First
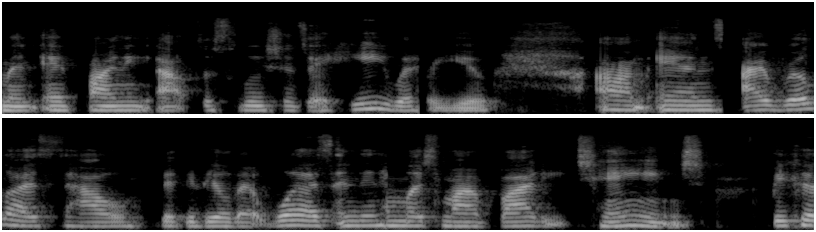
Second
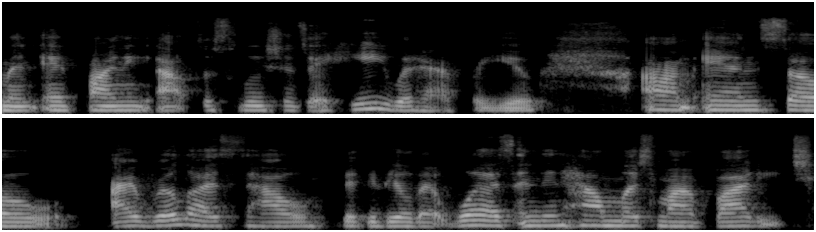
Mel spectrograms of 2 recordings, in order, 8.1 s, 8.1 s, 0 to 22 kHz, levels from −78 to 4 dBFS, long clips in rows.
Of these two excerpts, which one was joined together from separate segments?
first; 3 cuts; at 2.1 s, 3.6 s, 6.0 s

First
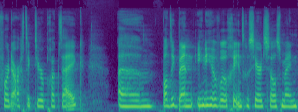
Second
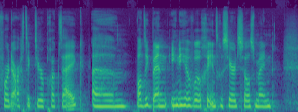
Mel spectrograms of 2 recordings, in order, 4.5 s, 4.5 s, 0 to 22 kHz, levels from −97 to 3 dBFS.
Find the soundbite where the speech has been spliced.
second; 1 cut; at 1.3 s

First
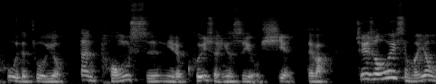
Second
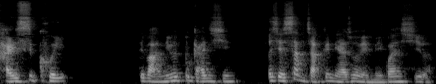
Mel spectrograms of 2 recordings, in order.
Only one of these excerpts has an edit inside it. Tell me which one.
first; 1 cut; at 2.9 s

